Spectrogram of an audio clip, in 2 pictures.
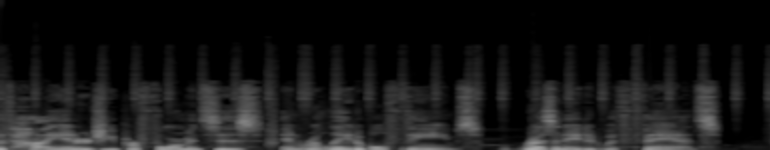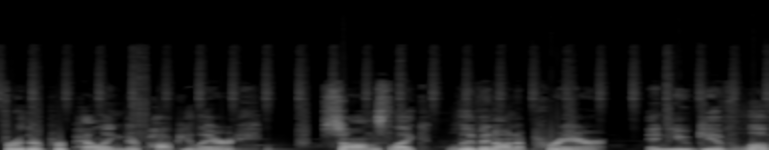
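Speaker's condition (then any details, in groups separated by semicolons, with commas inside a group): No condition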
